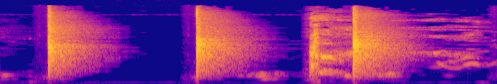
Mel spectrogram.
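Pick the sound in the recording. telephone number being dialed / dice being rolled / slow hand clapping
slow hand clapping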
